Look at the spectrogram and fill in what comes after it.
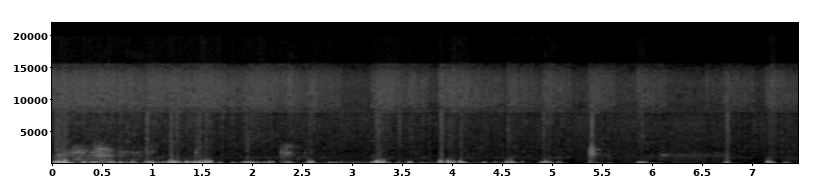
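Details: Mitral stenosis heart sound played in a cardiology teaching seminar.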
